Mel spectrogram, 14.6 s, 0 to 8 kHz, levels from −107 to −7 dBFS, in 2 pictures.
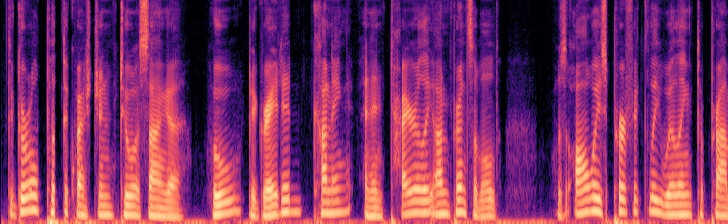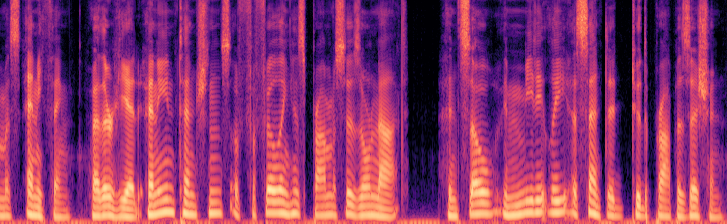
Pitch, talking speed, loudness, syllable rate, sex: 130 Hz, 155 wpm, -20 LUFS, 5.9 syllables/s, male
